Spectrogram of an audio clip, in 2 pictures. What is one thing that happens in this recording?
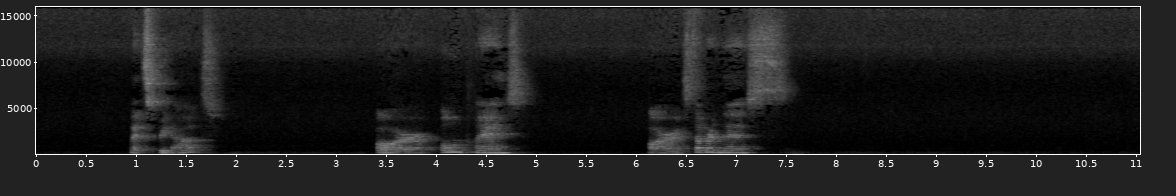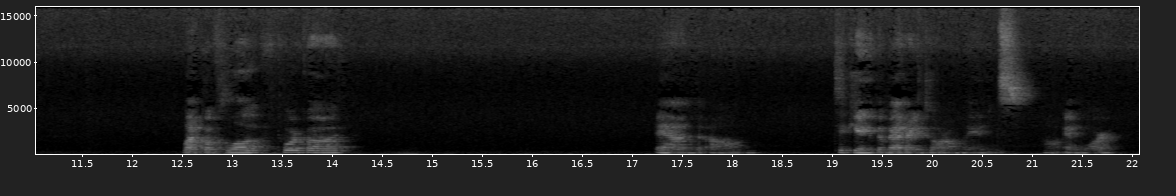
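A woman speaks calmly in short phrases with long pauses, close by.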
